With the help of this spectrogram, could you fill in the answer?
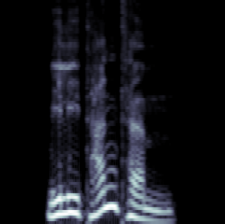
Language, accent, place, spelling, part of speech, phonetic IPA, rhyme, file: German, Germany, Berlin, militantem, adjective, [miliˈtantəm], -antəm, De-militantem.ogg
- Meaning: strong dative masculine/neuter singular of militant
